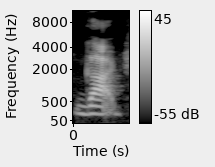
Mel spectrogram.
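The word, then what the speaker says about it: guard: गाइड, guest और गार्ड, यहाँ पर यू साइलेंट है।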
